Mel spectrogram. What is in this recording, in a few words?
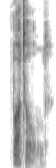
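"bottled", Australian English; pronunciations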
